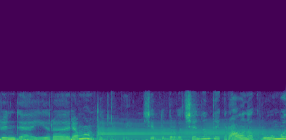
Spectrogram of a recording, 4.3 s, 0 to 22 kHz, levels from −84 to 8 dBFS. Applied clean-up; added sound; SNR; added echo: none; Trumpet; 11 dB; none.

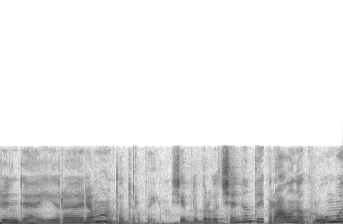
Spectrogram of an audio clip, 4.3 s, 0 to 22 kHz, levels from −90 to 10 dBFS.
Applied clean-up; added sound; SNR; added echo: none; none; none; none.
